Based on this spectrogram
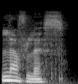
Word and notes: loveless: British English

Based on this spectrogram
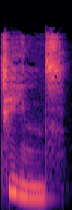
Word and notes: teens: British English

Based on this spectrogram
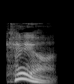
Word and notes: kaon: British English

